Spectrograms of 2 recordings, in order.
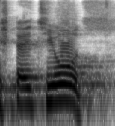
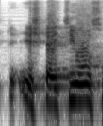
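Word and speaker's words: stachyose: स्टैचियोन्स, ओन्स कोई जो है प्रोनाउंसिएशन करता है, कोई स्टैचियोस बोलता है, ठीक है, कोई दिक्कत नहीं।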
